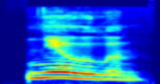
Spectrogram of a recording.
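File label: "неылын", Komi, female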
